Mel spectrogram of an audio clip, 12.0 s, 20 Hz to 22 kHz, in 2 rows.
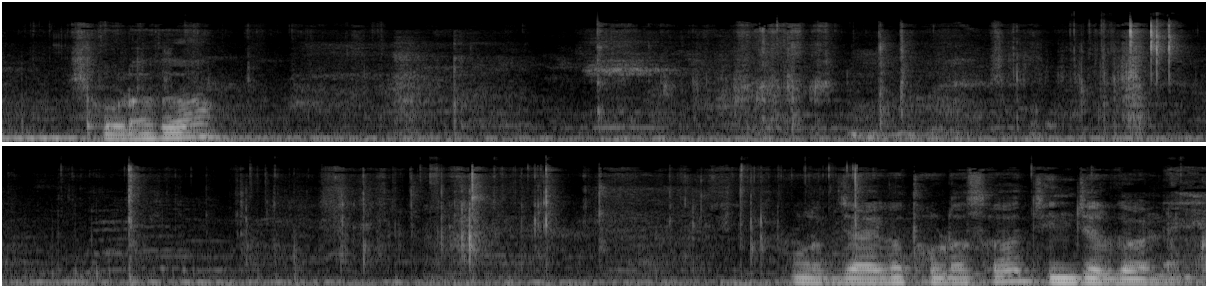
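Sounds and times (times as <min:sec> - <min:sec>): faint clicks and rustles: 0:01.2 - 0:10.5.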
